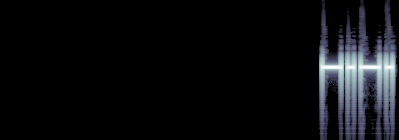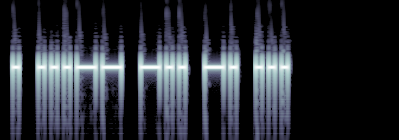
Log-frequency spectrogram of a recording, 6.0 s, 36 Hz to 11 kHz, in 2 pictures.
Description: Morse code, heard as a keyed tone, about 25 wpm, 700 Hz. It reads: CE3DNS
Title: DXCC-100 Call Signs - 6 Characters - Repeated 2x - 25wpm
